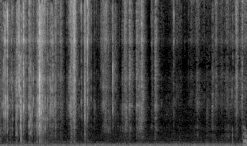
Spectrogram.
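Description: Powerline Ultra trading card packs being torn open, with close, crisp foil crinkling and ripping in quick irregular bursts of rustle and tearing and no talking.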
